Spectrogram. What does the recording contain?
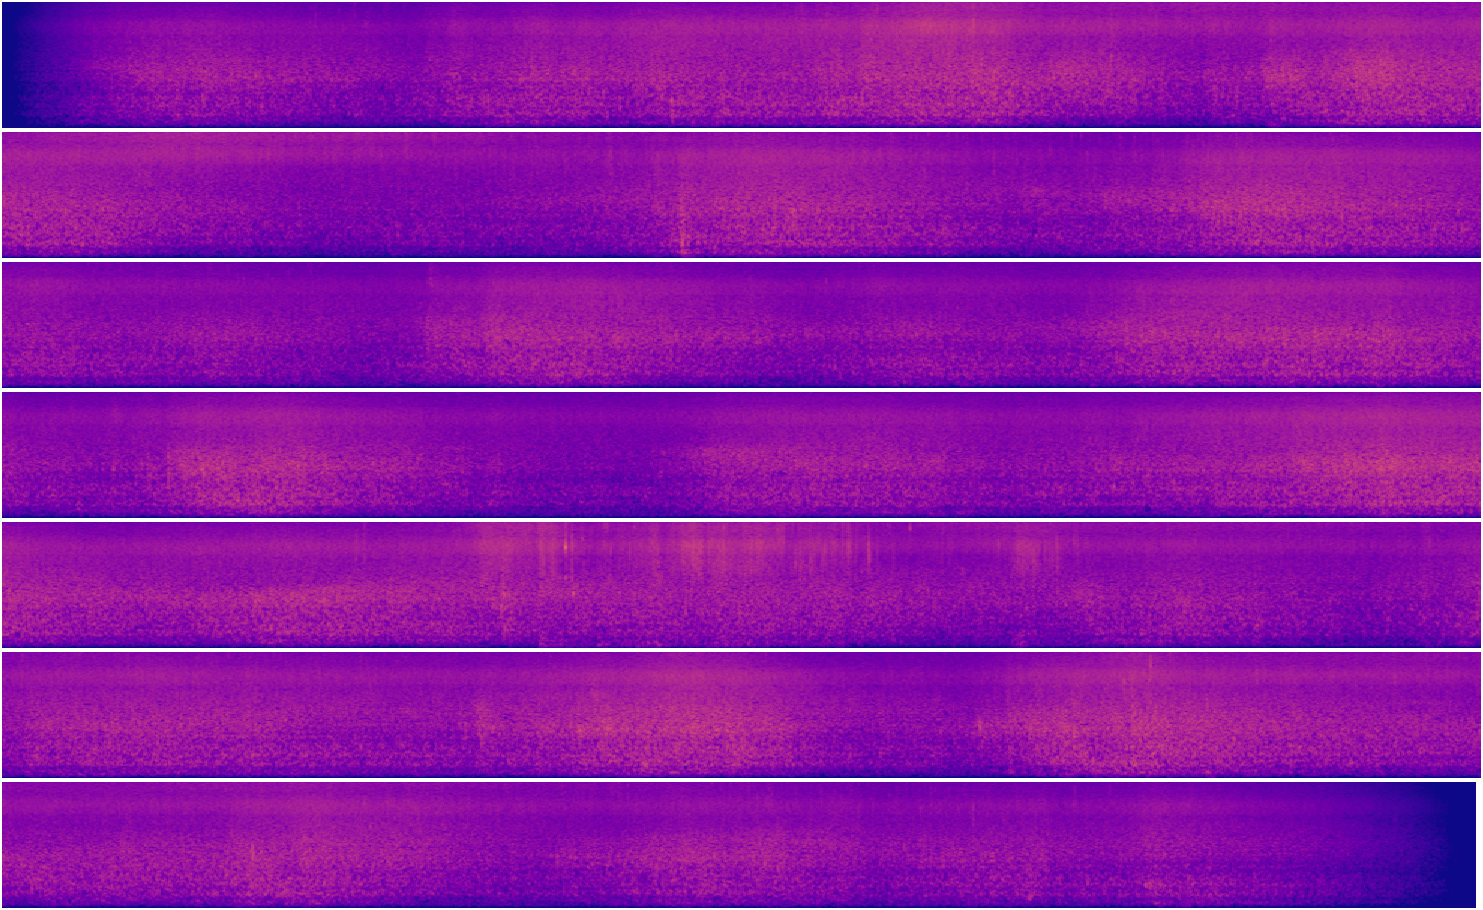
Pattaya beach recorded near the waves and foams with Rode iXY.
